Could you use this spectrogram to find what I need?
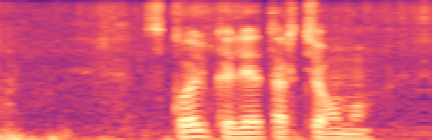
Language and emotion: Russian, neutral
